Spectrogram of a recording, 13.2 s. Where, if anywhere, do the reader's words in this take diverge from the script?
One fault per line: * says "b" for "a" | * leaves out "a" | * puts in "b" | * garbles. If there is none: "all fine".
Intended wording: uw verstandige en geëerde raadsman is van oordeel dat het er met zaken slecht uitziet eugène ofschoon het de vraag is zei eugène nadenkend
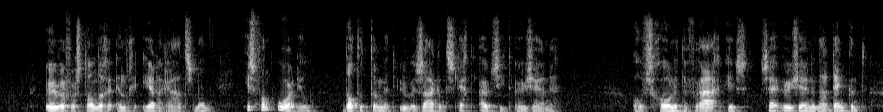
* puts in "uwe"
